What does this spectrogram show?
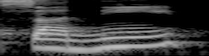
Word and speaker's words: sunny: But sunny, 2 syllables, sounds like an E.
